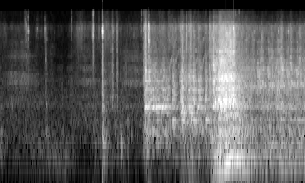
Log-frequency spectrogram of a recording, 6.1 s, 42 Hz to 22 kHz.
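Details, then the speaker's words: 1984 Ford F250 with a 6.9L diesel and 5-inch straight pipe, cold start with new glow plugs and a new relay: a few quiet clicks, then a loud catch building into a rough, steady diesel clatter; it fires promptly and keeps running. Normal cold start. "there she is she starts like a champ brand new glow plugs brand new relay sounds like a blown up 460 with a straight fight"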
